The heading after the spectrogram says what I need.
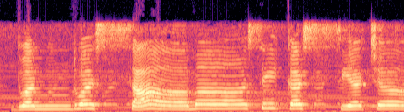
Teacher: ವಿಸರ್ಗದ ಉಚ್ಚಾರಣೆ ಸ ರೀತಿ. ದ್ವಂದ್ವ ಸಾಮಾಸಿಕಸ್ಯ ಚ ಕಸ್ಯ ಕ ಮೇಲೆ ಆಘಾತ.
